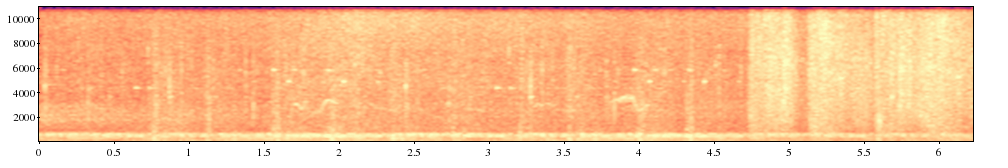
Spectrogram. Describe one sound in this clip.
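Armoured footsteps crunch on soft ground.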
